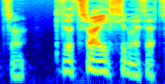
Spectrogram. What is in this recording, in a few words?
"traill", Welsh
